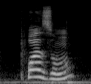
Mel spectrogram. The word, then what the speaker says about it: poison: Isso é muito importante porque a gente tem palavras, por exemplo, como poison. Poison, a gente vai falar com som de Z porque tem um S que é veneno, tá?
